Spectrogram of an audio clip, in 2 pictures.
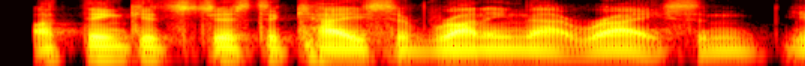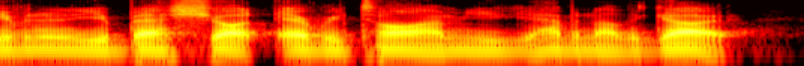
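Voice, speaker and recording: In a very clean recording with a silent background, a man with an Australian accent speaks at a fairly quick pace, his loudness swinging widely. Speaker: podcast host. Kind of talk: casual solo monologue. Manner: unscripted, rambling with fillers.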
